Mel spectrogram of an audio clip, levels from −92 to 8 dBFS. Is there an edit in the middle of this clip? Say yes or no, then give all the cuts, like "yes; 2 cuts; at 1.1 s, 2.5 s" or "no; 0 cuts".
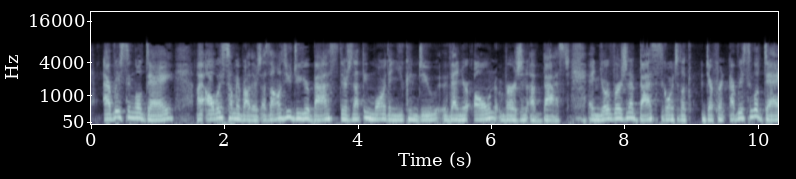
no; 0 cuts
